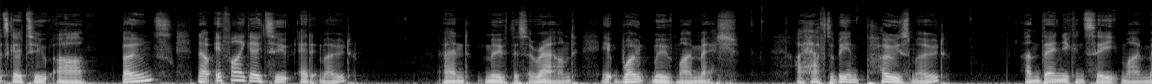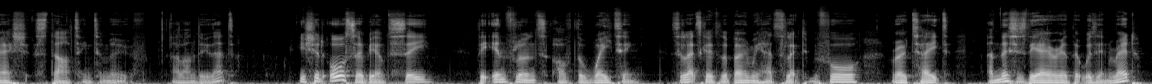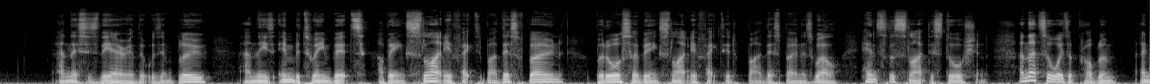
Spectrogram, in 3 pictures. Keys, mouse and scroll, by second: 2.5-4.1 drag, 5.0 g, 7.7 right click, 8.6-10.8 drag, 10.0 r, 11.1 click, 11.5 r, 12.2 click, 12.5 r, 13.8 click, 14.2 scroll down 1, 14.4 scroll up 1, 14.6 click, 15.4 r, 16.0 scroll up 1, 18.1 click, 18.7 scroll up 1, 20.2 r, 21.0 click.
